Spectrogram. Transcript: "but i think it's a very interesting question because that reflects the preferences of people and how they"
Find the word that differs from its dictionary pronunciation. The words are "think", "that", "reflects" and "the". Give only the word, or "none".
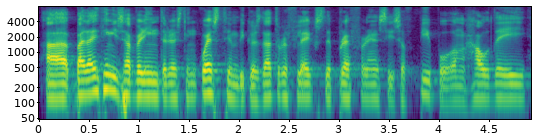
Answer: none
